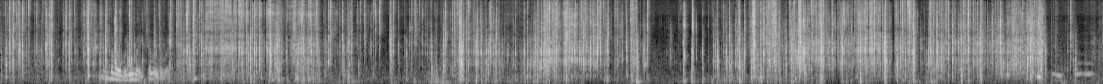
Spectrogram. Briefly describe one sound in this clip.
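Plastic packaging crinkles and rustles close by as hands open it.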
